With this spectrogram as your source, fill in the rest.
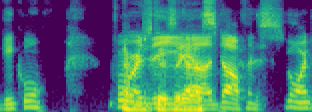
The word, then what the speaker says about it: Van Ginkel: followed by Van Ginkel. That's how you say his name, Ginkel, for the yes.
